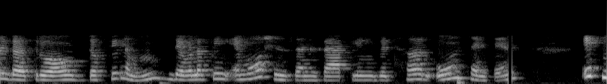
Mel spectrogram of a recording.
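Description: At 5.08 s the speech drops out for 40 ms, a case of packet loss filled with silence. The gap has hard edges. It fits two lost 20 ms packets.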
